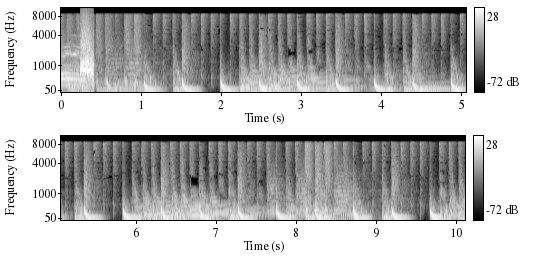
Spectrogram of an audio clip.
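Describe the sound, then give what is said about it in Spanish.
A dog barks loudly at other dogs in a long, rapid run of sharp barks and higher yips, starting with one very loud burst, then steady, uneven volleys that keep going throughout. “Disculpen, ladró con mucha fuerza. Vio a sus amiguitos, ¿verdad, Foxy?”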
